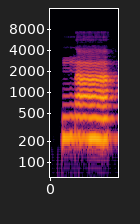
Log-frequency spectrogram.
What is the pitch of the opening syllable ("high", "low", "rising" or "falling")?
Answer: high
